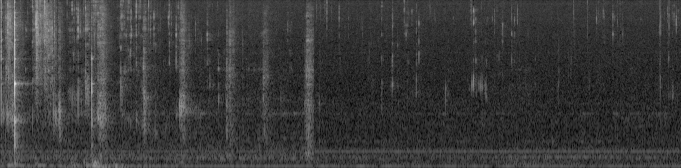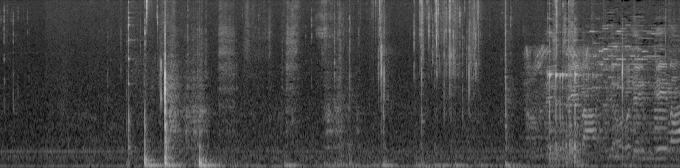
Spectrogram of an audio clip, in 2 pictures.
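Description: A spoon scrapes and clinks against a glass bowl.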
